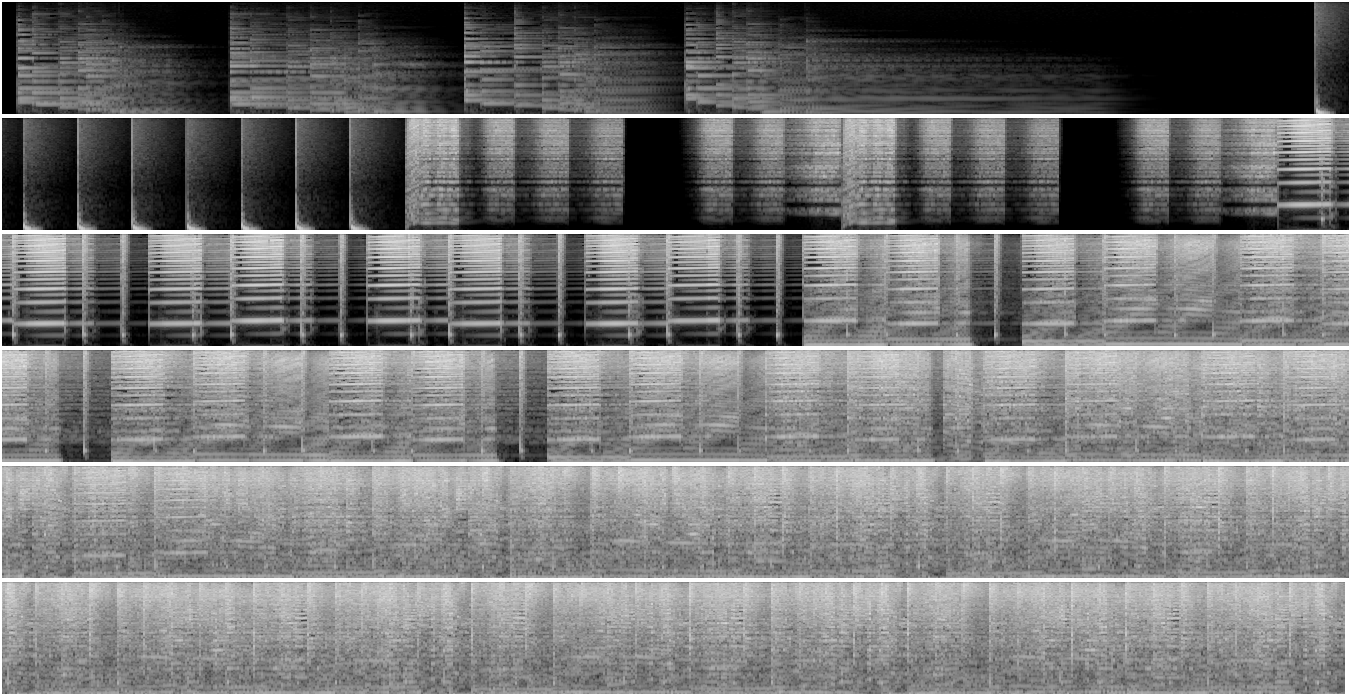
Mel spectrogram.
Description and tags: this song is a song I made in garageband and it doesn't sound like a theme it sounds like a song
